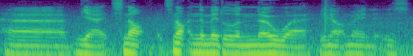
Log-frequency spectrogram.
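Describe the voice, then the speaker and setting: A rambling man with a Merseyside accent chatting casually to his live viewers at an everyday mid pitch, full of fillers and restarts. A faint low rumble hums underneath his voice. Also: flat delivery, fairly quick. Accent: Merseyside English. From England. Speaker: livestream host.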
